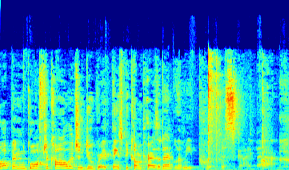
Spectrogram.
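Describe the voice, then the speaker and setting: An animated, high-pitched male voice at a fairly quick pace, with audible room echo and noticeable background noise. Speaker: plant content creator. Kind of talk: casual plant haul vlog.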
